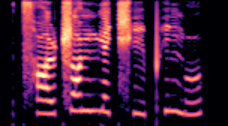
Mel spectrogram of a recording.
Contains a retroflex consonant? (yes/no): yes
